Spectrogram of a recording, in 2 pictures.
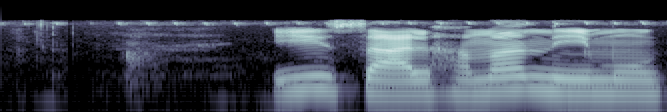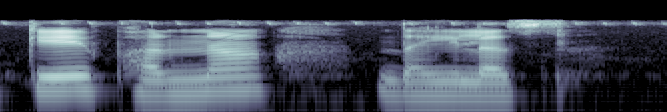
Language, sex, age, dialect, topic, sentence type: Bhojpuri, female, 18-24, Northern, agriculture, statement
